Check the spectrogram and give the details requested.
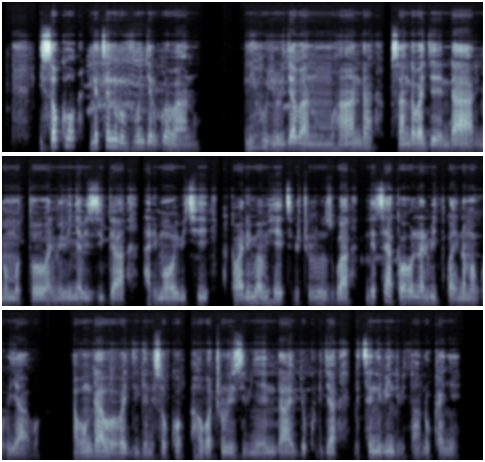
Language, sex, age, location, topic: Kinyarwanda, male, 18-24, Nyagatare, finance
